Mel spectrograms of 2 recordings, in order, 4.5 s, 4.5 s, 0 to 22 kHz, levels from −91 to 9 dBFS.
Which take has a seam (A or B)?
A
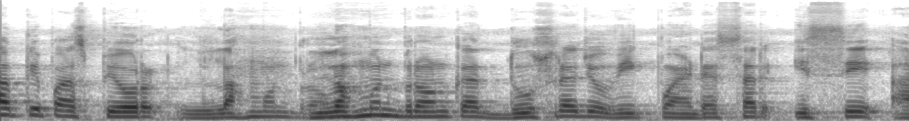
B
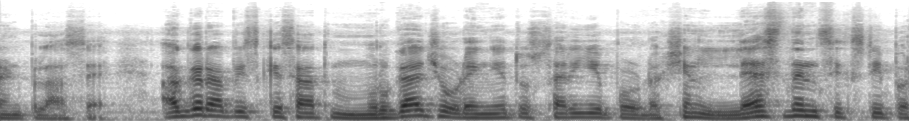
A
